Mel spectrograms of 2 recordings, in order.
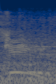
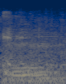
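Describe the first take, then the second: First: The vowel sounds like 'ee'. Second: The vowel sounds like 'oo'. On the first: This is how the rider himself says it. The speaker calls it right. "He says himself, it's pronounced King" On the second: This is how English speakers tend to read it. The speaker calls it wrong. "as English speakers, you are drawn to saying Kung"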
